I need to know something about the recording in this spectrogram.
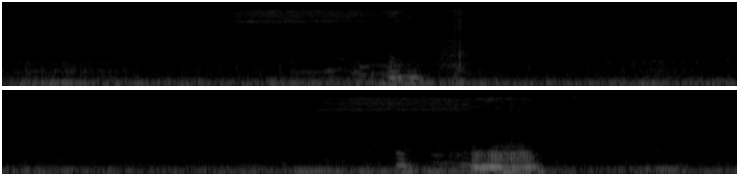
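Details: Sleeping Pekingese, a rescue dog, breathing and snoring softly: low, rumbling breaths with two louder snorting exhalations near three and nine seconds over a steady low hum.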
